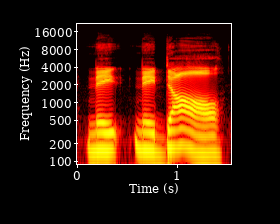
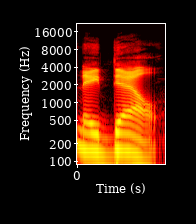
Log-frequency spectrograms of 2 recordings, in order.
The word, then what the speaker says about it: Nadal: His last name is pronounced Nadal, not Nadell.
